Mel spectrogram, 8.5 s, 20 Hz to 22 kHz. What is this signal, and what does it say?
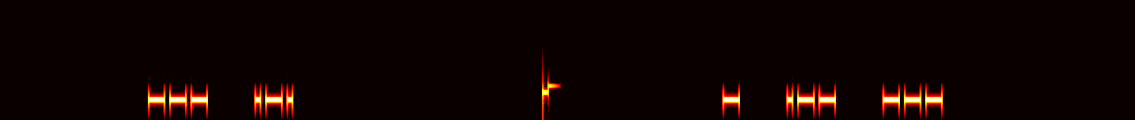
Morse code, heard as a keyed tone, about 30 wpm, spaced as for 17 wpm, 700 Hz. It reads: OR TWO
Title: 3x Character Spacing - Top 100 Words - 30wpm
